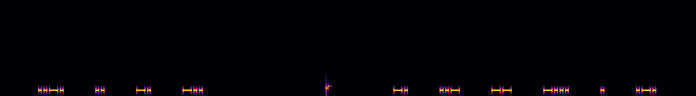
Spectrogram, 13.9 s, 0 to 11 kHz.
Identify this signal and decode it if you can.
Morse code, heard as a keyed tone, about 22 wpm, spaced as for 10 wpm, 700 Hz. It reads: FIND NUMBER
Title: 4x Character Spacing - Top 100 Words - 22wpm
